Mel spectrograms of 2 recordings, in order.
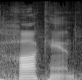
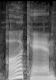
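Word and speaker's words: Hakann: Now we move on to Hakan or is it Han? It's Han. Hawan. Hawan. Han.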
